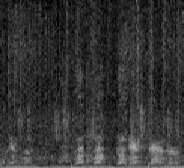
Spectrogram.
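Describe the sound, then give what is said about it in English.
Several dogs bark in quick, repeated bursts, their yelps overlapping against a steady low rumble in the background. “When they got about halfway there, they could hear dogs barking.”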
